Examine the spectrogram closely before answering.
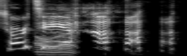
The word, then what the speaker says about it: tortilla: Lumi has a hard time pronouncing Spanish words. I'm trying to teach her. It's tortilla.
